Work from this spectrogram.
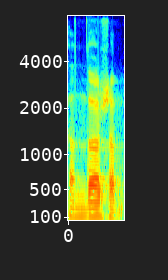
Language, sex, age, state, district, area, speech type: Malayalam, male, 45-60, Kerala, Malappuram, rural, read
